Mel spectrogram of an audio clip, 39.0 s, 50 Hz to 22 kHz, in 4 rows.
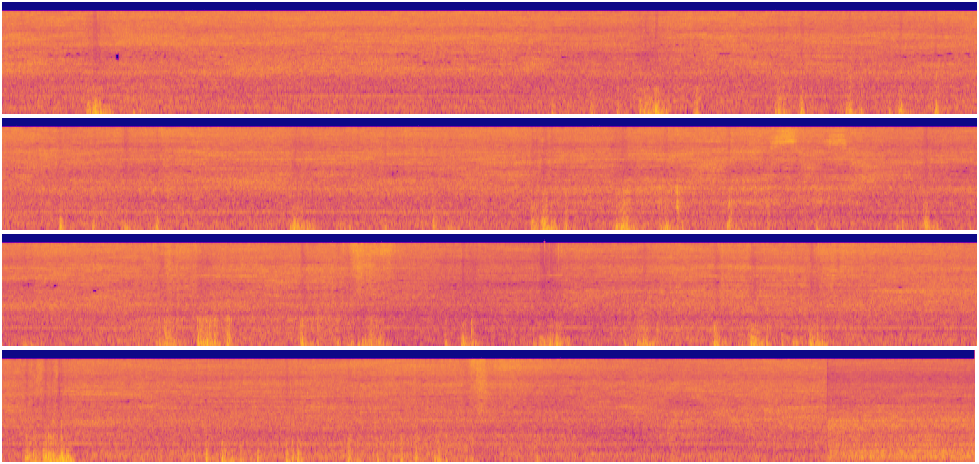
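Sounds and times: vacuum cleaner running: 0.0 - 38.9
debris knocking up vacuum wand: 5.2 - 35.1.

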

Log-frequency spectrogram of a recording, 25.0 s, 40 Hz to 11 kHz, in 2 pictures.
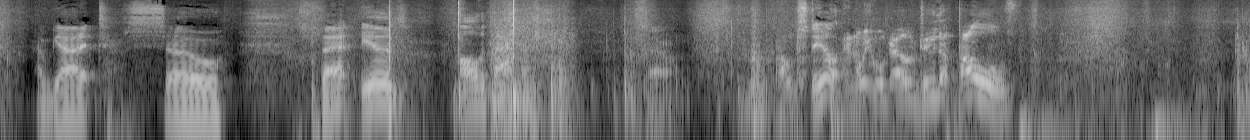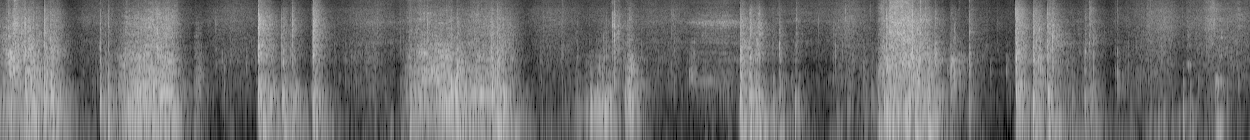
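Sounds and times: plastic boxes thunking and rattling: 3.8 - 6.4, 12.3 - 16.0, 16.6 - 19.1, 19.9 - 25.0.

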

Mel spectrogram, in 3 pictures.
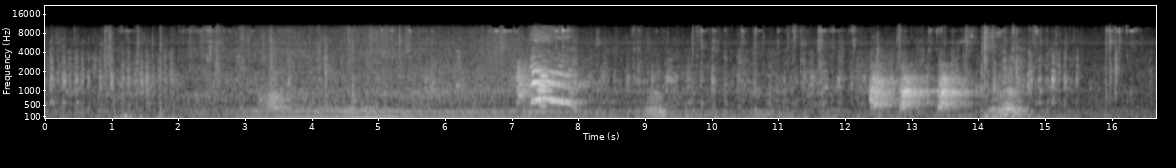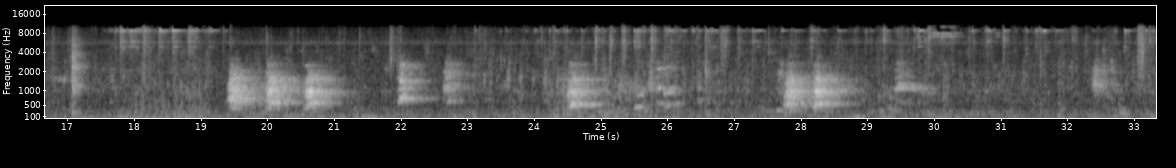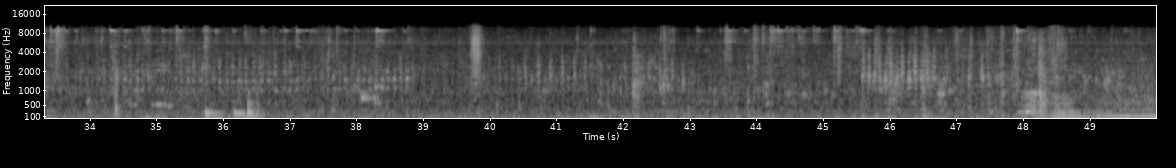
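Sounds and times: dogs barking and yipping: 0.0 - 16.4, 17.6 - 50.0
dog yelping: 7.1 - 8.2.

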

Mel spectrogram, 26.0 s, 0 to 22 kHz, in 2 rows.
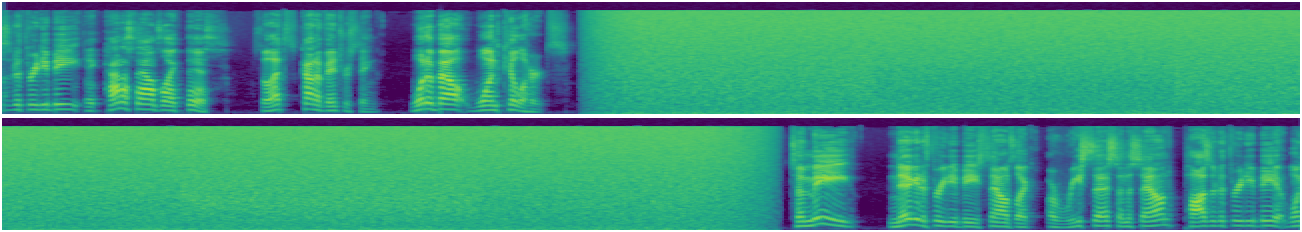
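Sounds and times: pink noise test signal: 5.8 - 20.8.

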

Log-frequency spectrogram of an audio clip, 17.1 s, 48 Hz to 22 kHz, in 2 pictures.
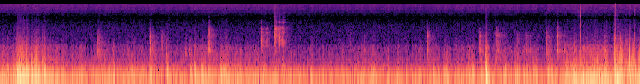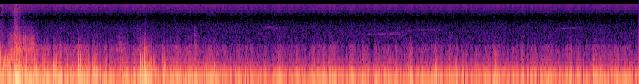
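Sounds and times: metal tin clicks and taps: 3.5 - 3.9.

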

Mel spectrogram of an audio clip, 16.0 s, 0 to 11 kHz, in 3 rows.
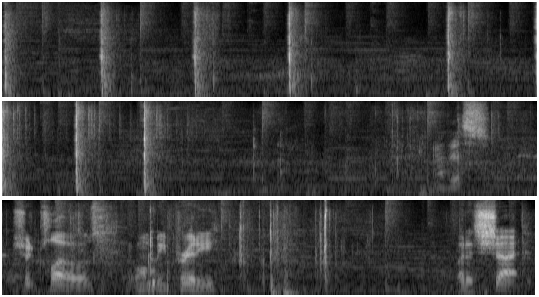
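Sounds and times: hammer striking hammer on metal: 1.0 - 2.2, 2.8 - 3.2, 4.4 - 7.0.

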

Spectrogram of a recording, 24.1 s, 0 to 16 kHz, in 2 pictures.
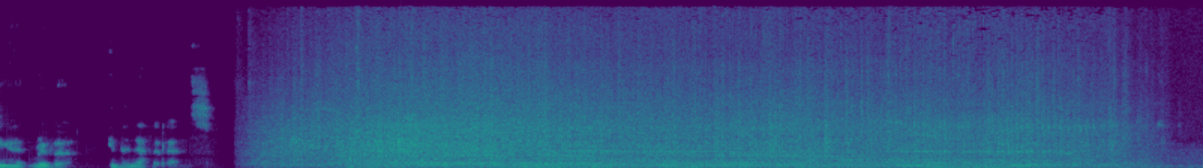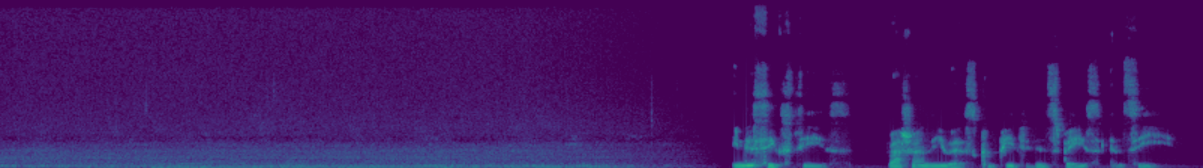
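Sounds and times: toy train running on track: 2.4 - 11.8.

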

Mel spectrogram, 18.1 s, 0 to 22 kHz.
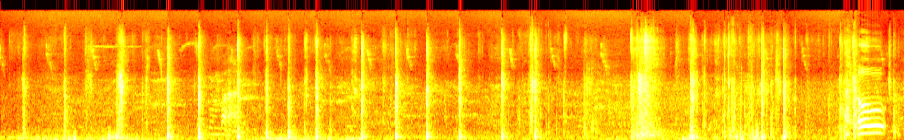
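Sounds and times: basketball bouncing on pavement: 0.4 - 1.5, 2.3 - 18.0.

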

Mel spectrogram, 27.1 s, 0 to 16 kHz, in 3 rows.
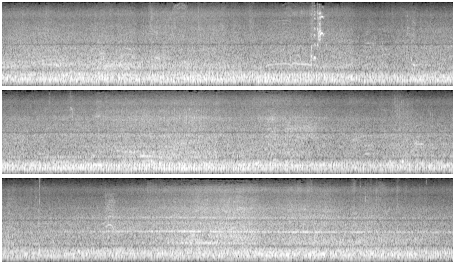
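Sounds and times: distant traffic: 0.0 - 27.0
high rising squeak: 6.0 - 6.6.

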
